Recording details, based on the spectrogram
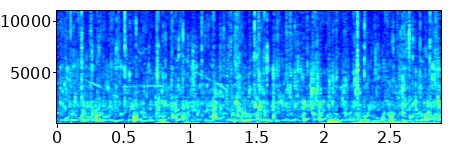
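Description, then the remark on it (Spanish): Dirty water is poured out to be discarded in a steady, continuous trickle, splashing and gurgling with small irregular bursts, no voices present. “Desechemos el agua, sí, pero hagámoslo con conciencia.”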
